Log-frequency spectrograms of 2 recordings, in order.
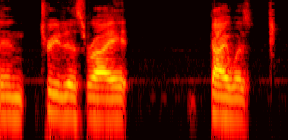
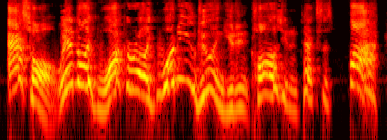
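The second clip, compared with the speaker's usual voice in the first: mock rant; 12 semitones higher, faster than usual. Rider venting at the late driver, high mock rant. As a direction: vent at him in a high pitched tirade.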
